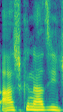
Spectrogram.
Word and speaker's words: Ashkenazi: And then I also read something about being of Eastern European descent, the Ashkenazi Jews. – Yes. – I think I said that right. – Yes, Ashkenazi Jewish individuals, which about 90% of Jewish individuals in America have that ancestry.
